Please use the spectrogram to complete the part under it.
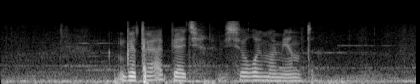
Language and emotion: Russian, neutral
